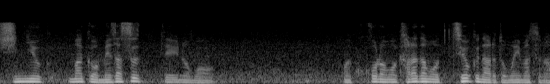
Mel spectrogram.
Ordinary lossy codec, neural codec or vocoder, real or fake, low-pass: none; none; real; 7.2 kHz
